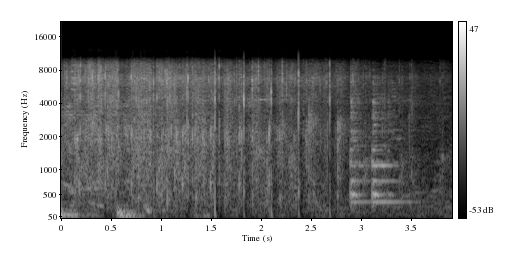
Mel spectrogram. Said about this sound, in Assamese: আপোনালোকৰ হাত চাপৰি আমাক উৎসাহ দিয়ে আৰু জোৰকে চাপৰি মাৰক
